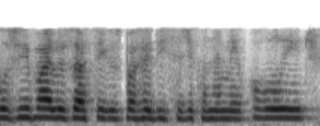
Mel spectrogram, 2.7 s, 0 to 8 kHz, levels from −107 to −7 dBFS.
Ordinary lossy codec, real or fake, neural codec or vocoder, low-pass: AAC, 16 kbps; fake; codec, 16 kHz in and 24 kHz out, 0.4 kbps, LongCat-Audio-Codec, fine tuned four codebook decoder; 7.2 kHz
